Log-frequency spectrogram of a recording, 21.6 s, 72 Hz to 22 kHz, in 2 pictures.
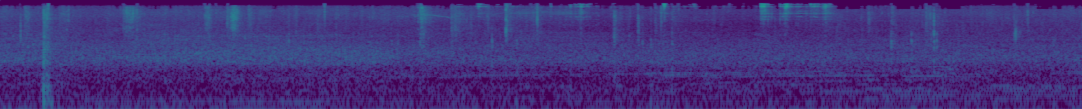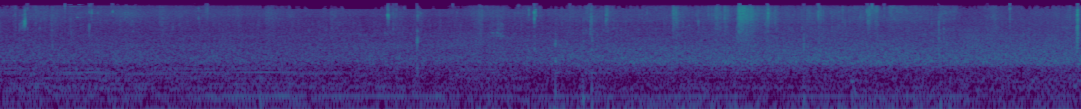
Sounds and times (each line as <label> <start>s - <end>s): traffic 0.0s - 21.6s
